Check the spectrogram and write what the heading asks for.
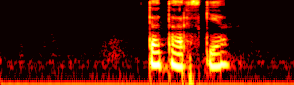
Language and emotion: Russian, neutral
